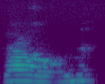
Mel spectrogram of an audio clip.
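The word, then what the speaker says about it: Rōm: His company is called Rome. For some reason he chose to spell it ROM with a line over the O, but okay, fine.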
